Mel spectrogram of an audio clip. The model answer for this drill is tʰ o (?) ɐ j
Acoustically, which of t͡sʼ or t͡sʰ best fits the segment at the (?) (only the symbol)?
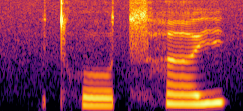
t͡sʰ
